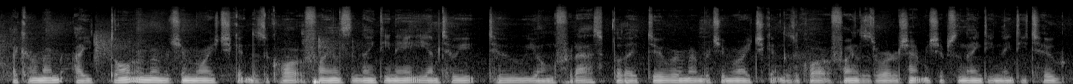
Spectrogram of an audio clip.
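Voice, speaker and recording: Over noticeable background noise, a man with an Irish accent talks very fast with hardly any pauses. His very deep, low voice keeps a monotone, flat intonation. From Ireland. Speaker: snooker commentary guest. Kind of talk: casual chat. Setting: commentary booth.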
